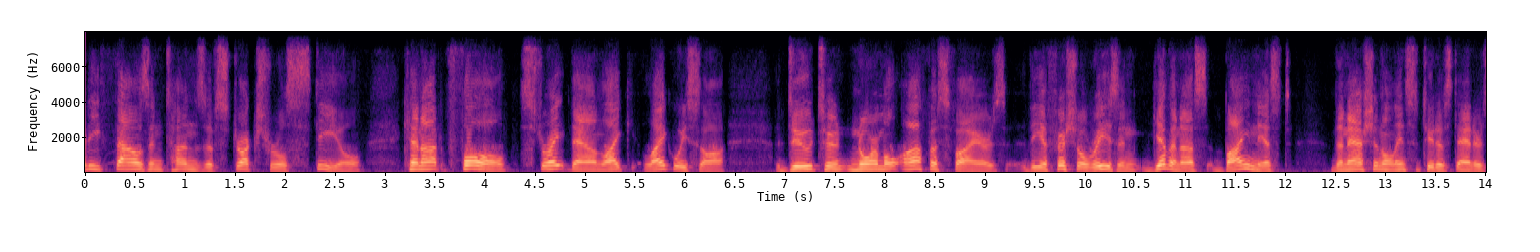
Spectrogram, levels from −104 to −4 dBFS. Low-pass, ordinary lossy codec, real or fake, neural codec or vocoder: 7.2 kHz; Opus, 24 kbps; real; none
